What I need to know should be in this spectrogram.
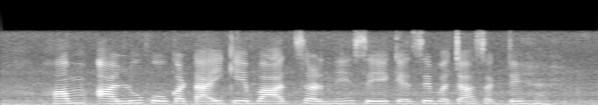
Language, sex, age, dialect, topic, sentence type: Hindi, female, 18-24, Marwari Dhudhari, agriculture, question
